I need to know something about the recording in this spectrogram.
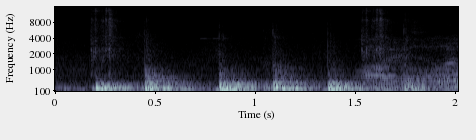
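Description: Several young men's voices shouting and whooping in short excited bursts, a group reacting to a limbo attempt.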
